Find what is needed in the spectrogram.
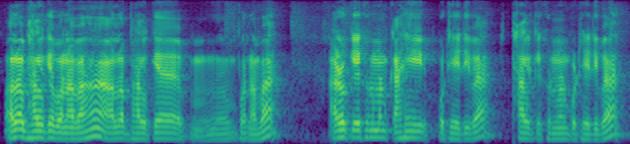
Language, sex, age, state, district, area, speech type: Assamese, male, 60+, Assam, Charaideo, rural, spontaneous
